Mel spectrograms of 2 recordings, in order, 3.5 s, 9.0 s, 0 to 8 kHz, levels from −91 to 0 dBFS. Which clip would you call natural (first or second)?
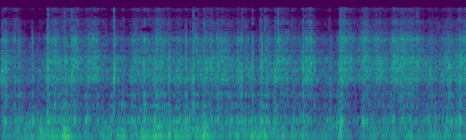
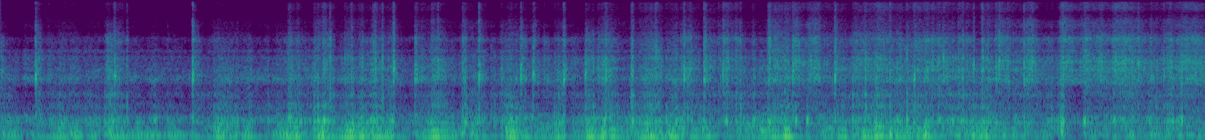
first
